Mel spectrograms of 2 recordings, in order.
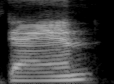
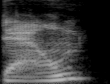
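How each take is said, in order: First: It is said in a Pittsburgh accent. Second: It is said in a standard accent. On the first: "will play it up if like on certain words like Dan" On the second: "instead of down"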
